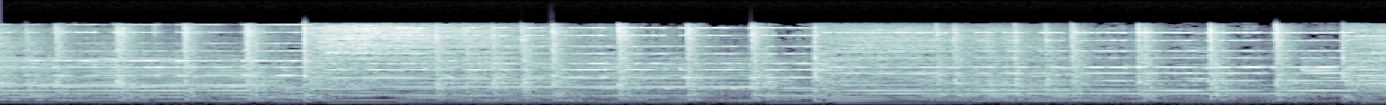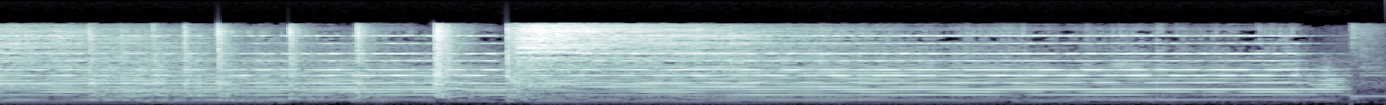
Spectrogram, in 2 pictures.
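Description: A live band playing: a drum kit under held chords that change every few seconds. The music stops right at the end.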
